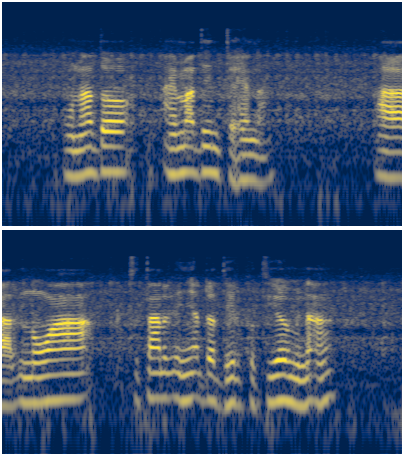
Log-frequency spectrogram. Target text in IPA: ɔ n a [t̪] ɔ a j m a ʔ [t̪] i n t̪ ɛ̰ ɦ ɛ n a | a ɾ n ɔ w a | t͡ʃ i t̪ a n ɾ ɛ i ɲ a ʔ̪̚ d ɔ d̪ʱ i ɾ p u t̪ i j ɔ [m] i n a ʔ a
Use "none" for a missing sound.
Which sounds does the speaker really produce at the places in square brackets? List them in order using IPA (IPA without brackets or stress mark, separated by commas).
d̪, d̪, m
